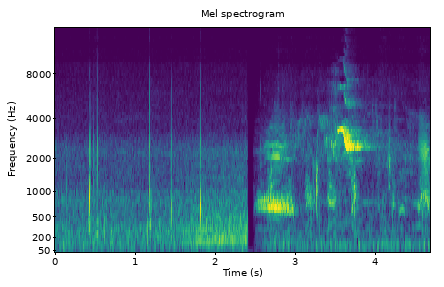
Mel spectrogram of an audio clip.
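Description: A common hill myna mimics human speech: after a couple of seconds of faint clicks, a burst of throaty, voice-like syllables breaks into a sharp whistled note.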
